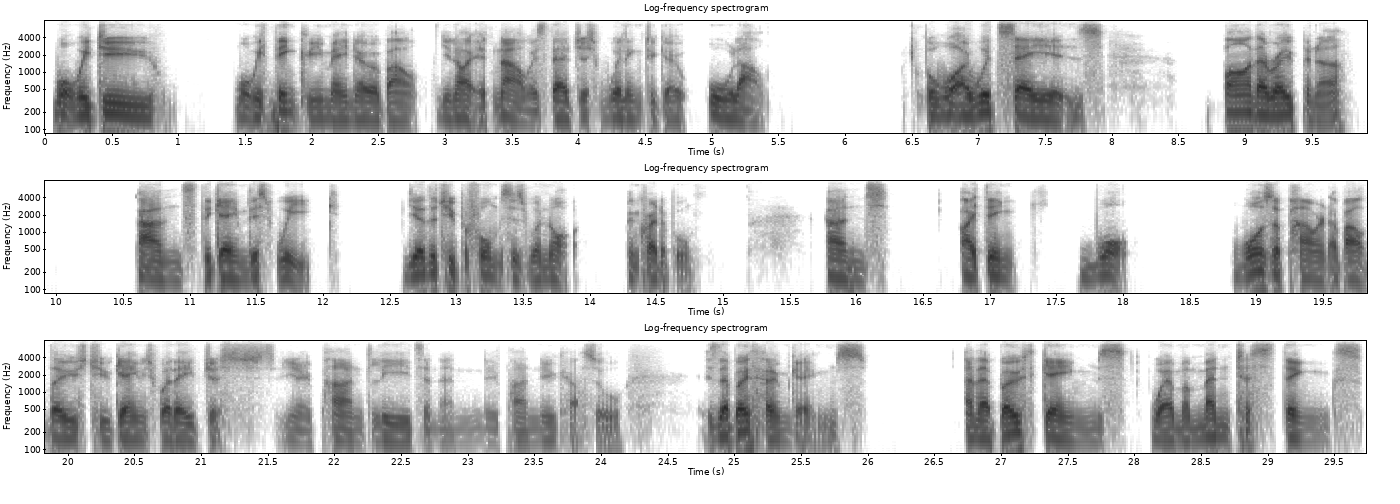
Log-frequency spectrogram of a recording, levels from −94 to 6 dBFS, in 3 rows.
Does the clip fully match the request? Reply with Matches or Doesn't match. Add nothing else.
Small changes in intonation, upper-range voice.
Doesn't match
